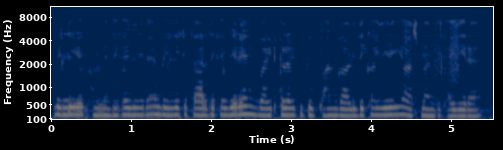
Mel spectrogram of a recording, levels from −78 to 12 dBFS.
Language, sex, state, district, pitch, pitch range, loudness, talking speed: Hindi, female, Bihar, East Champaran, 205 Hz, 195-210 Hz, -42 LUFS, 305 wpm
